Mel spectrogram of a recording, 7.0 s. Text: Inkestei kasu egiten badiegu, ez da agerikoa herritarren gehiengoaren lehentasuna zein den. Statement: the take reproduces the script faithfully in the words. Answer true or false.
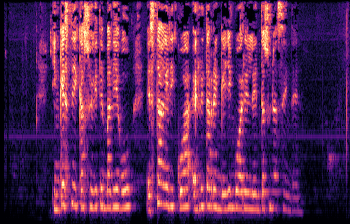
true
